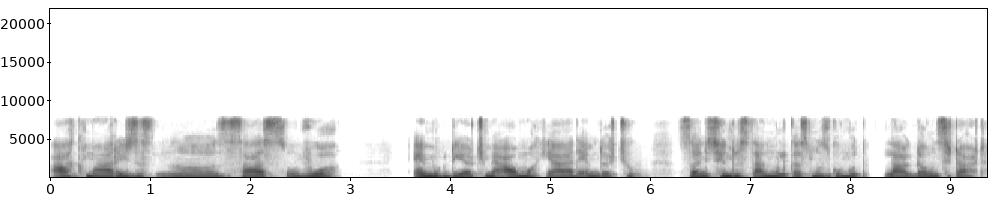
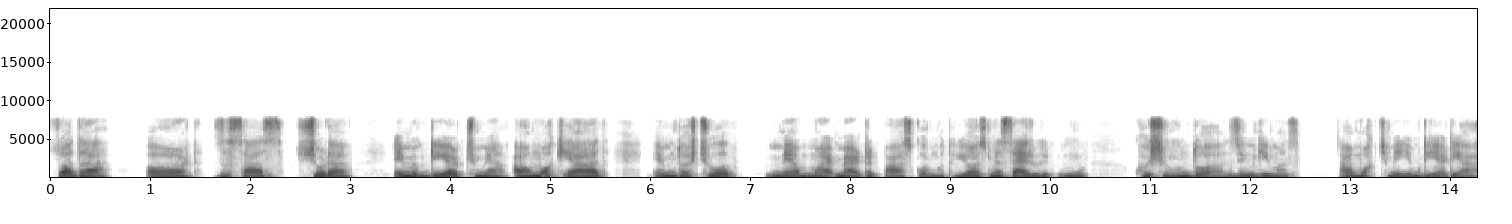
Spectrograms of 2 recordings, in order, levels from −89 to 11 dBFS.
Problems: none marked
